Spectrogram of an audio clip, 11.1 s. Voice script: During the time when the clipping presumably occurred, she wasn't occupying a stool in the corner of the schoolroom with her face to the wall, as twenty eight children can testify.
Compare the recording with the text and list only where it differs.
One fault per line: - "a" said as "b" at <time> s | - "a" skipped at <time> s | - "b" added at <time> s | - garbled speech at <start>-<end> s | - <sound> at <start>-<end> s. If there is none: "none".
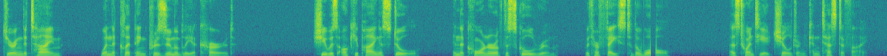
- "wasn't" said as "was" at 4.1 s
- dropout at 8.1-8.2 s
